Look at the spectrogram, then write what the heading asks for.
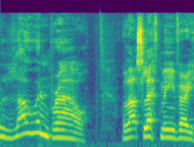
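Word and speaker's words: Löwenbräu: and actually ordered some asked for some northern boys cans of luvenboy and didn't really get very far because the shop assistant had no idea what he was talking about until he pointed to the cans of oh lowenbrow well that's left me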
